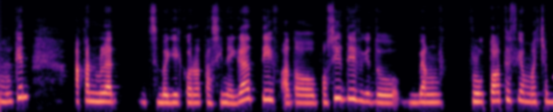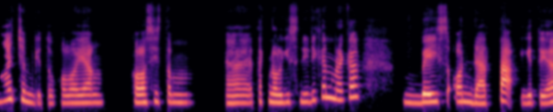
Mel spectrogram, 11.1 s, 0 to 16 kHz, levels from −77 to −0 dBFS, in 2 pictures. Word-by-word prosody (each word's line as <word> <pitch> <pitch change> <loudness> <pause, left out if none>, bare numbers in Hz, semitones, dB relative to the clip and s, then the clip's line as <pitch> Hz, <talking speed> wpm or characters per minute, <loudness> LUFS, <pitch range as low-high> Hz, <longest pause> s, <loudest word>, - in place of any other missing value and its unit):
mungkin 360 +11 -2 0.4
akan 275 -3 +2
melihat 250 0 +3 0.3
sebagai 225 -1 -1
konotasi 225 0 -3
negatif 295 +7 +1
atau 215 0 -2
positif 320 +5 0
gitu 230 -4 -2
dang 230 +1 -1 0.3
fluktuatif 265 +3 +1
yang 265 - -2
macem-macem 255 +4 -1
gitu 215 -1 -8
kalau 215 0 -1
yang, 225 0 +1 0.3
kalau 230 0 +7
sistem, 235 -2 -4 0.3
eee, 215 +1 -1
teknologi 230 -2 0
sendiri 250 +2 -4
kan 380 - +2
mereka, 320 +6 +4 0.6
based 240 +1 +7
on 250 -1 +3
data 200 0 +5
gitu 210 +1 -1
235 Hz, 145 wpm, -22 LUFS, 220-265 Hz, 0.6 s, kalau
